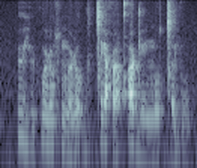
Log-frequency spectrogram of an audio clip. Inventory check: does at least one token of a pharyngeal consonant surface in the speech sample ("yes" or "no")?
yes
